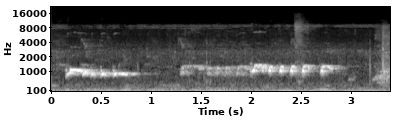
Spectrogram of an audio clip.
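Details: Local zebra dove in strong breeding condition with a very clear natural voice: a short falling coo, then a longer, steady trilled phrase breaking into rapid pulses, ending in a faint rustle.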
